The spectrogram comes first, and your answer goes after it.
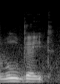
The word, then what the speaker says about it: Vulgata: Yeah, Vulgata. What does that mean? Well, Vulgata, or if you pronounce it in the British way, the Vulgate, is what the public thinks, because that's what they're told normally, right?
